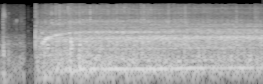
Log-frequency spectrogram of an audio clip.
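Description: A Beko food processor grinds toast bread, starting abruptly after a brief pause and running as a steady, loud whirring motor.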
